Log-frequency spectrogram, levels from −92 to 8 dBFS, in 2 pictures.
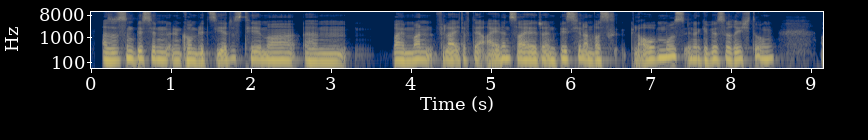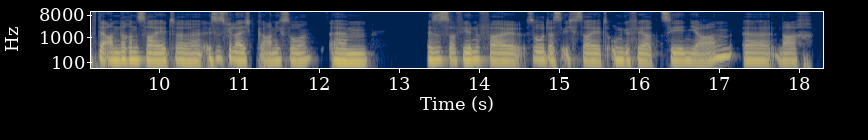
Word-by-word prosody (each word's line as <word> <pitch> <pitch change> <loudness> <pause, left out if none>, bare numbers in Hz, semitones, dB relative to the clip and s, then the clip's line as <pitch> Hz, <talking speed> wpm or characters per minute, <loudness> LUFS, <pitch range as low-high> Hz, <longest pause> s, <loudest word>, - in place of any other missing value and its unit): Also, 125 -1 +4
es 130 - 0
ist 155 - -2
'n 150 -3 +4
bisschen 140 -2 +1
'n 125 0 -3
kompliziertes 125 +4 -1
Thema, 130 -2 0
ähm, 120 -4 -1 0.5
weil 130 -1 +2
man 135 +3 +1
vielleicht 65 -1 -1
auf - - -6
der - - -4
einen 150 +1 +1
Seite 65 - +2
ein 125 - -1
bisschen 140 +1 0
an 125 - +1
was 130 +2 -3
glauben 140 +6 0
muss 175 +2 +3
in 140 - -3
'ne 140 -1 -1
gewisse 130 +1 0
Richtung. 145 +3 -1 0.5
Auf - - -13
der - - +2
anderen 135 +1 +4
Seite 125 -2 +1
ist 135 - -1
es 145 -3 -1
vielleicht 130 -5 +1
gar - - -3
nicht 125 +1 0
so. 125 +2 0 0.2
Ähm. 115 -1 +3 0.7
Es 135 -2 +2
ist 135 +1 +1
auf 130 0 -2
jeden 130 +1 +4
Fall 125 -2 0
so, 135 -1 0
dass 125 -4 -2
ich - - -7
seit 120 -3 0
ungefähr 125 -4 -1
10 120 0 0
Jahren, 150 - 0
äh, 125 -1 0
nach 125 -6 -4
130 Hz, 165 wpm, -25 LUFS, 120-135 Hz, 0.7 s, Also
